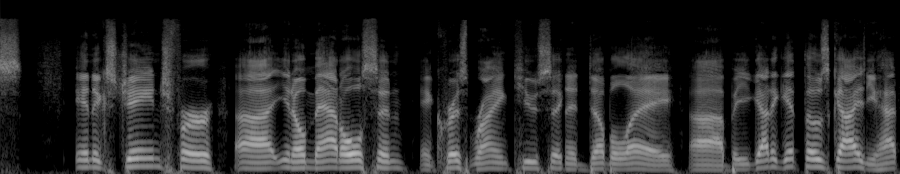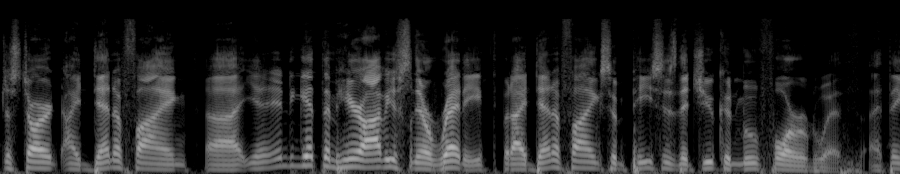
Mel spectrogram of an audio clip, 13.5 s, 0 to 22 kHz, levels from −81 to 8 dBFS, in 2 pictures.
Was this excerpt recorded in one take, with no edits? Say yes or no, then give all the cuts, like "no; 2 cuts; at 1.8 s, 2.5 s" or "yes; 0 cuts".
no; 9 cuts; at 1.7 s, 3.1 s, 3.5 s, 4.2 s, 5.1 s, 6.5 s, 8.2 s, 9.8 s, 10.5 s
